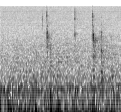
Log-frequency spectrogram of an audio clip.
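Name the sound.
typing on a computer keyboard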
